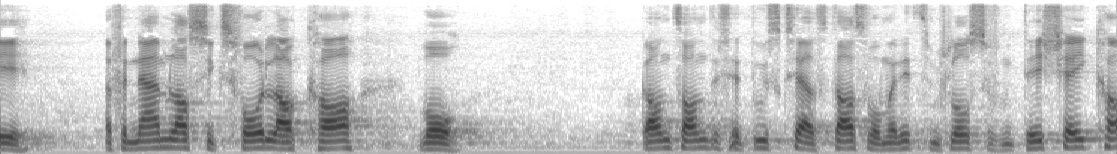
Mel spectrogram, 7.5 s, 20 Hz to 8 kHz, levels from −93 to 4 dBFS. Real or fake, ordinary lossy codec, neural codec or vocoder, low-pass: real; none; none; 7.2 kHz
